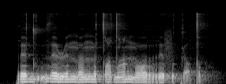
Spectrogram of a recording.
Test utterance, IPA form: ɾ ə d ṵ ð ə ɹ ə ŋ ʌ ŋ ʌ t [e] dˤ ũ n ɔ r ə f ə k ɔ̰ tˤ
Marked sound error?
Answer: yes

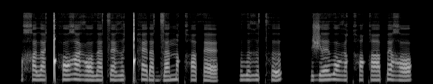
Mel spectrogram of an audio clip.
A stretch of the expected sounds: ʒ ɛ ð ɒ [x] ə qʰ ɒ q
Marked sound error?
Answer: yes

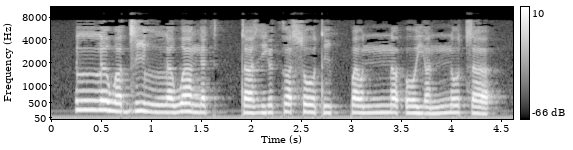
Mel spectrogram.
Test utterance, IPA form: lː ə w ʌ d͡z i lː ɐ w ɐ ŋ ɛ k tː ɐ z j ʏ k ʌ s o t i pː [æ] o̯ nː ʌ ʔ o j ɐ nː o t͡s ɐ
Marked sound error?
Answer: yes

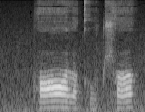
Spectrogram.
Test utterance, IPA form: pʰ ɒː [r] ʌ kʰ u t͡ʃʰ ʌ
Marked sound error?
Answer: yes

